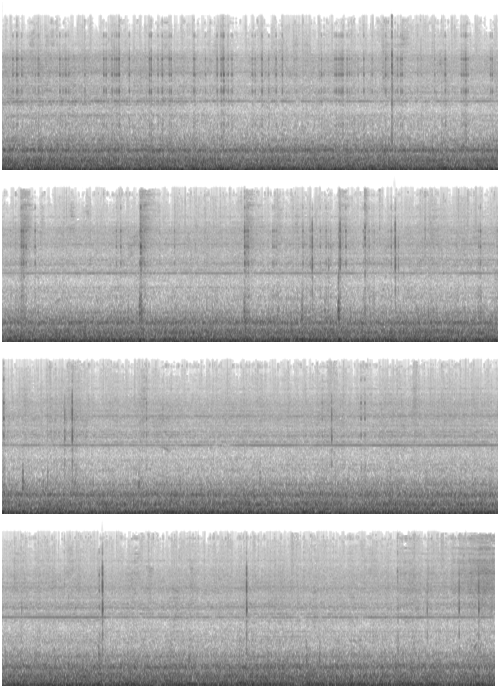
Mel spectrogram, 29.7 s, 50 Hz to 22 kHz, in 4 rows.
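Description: Boeing 737-900's CFM56-7B jet engines running steadily at low taxi thrust, heard inside the cabin as a deep rumble under a steady high engine whine, with faint clicks now and then as the airliner rolls onto the runway.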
